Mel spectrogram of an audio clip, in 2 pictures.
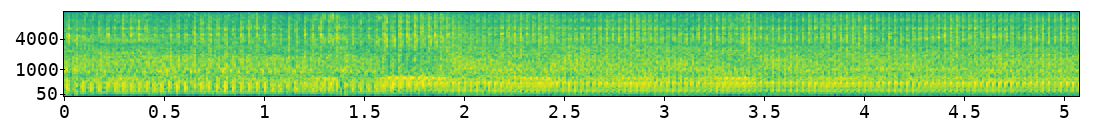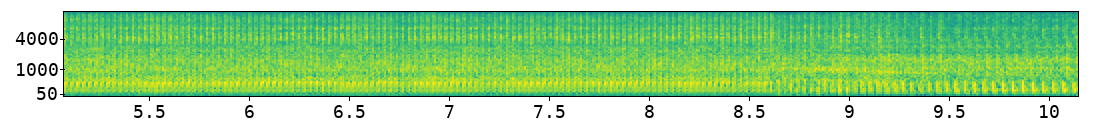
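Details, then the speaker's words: Older Kawasaki small single-cylinder engine after carburetor repair (butterfly fixed, adjustment improved): chugging at a steady, even pace with no misses or surging; runs clean and healthy. "You can still hear that engine running in the background. And I'm not sure what I did other than get the carburetor apart, fix that butterfly in there, and get the adjustment a little bit better."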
